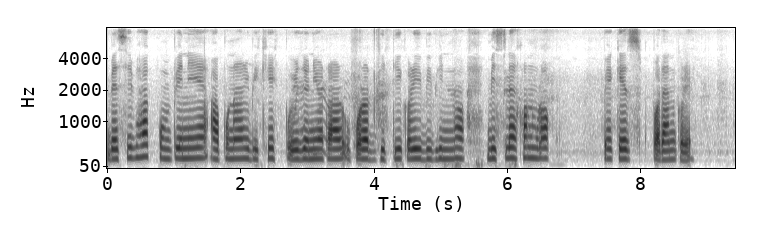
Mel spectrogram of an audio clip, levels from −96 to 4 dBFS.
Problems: constant background noise, continuous background conversations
